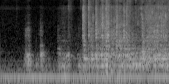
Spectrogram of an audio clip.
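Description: Water flows through a hose straight out of an existing fish tank into a jug during a betta tank setup: a few faint splashes at first, then a steady, close pouring gush with a low hum beneath it.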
